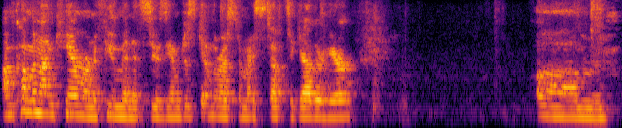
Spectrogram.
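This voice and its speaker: A woman's somewhat low, darkish voice moves briskly with fairly even intonation as she hosts a chatty livestream indoors in a bathroom. She welcomes viewers by name along the way, amid echoing acoustics and plainly audible background noise.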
